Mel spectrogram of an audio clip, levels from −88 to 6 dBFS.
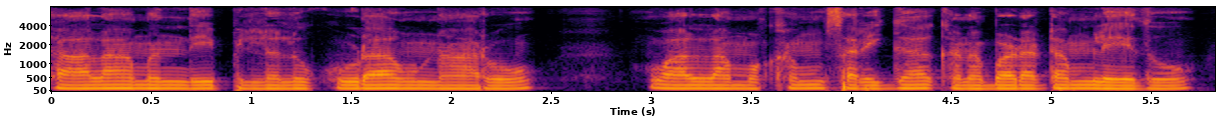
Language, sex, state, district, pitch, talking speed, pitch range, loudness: Telugu, male, Telangana, Hyderabad, 120 Hz, 95 wpm, 115-120 Hz, -16 LUFS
